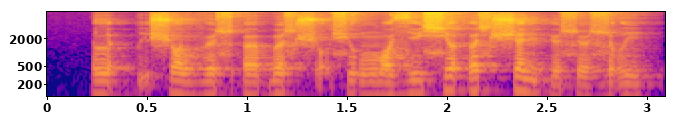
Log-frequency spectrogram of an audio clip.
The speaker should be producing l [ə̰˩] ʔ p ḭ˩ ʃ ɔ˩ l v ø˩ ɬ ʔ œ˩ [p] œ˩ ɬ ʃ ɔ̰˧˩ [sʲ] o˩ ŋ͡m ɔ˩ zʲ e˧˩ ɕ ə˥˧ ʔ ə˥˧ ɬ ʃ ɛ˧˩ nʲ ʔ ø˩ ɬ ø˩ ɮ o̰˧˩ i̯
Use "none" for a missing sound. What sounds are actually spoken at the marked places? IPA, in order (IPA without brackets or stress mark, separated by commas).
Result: ə̰˩, ɓ, ɕ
